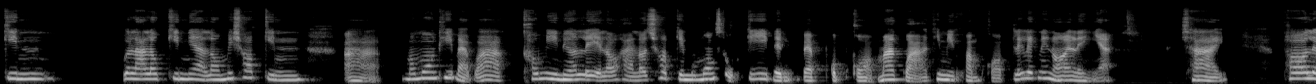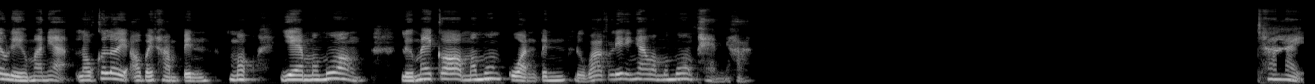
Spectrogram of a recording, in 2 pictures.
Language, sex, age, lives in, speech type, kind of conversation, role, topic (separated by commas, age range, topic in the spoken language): Thai, female, 30-34, Thailand, conversation, podcast, guest, คุณมีวิธีคิดเมนูจากของเหลือในตู้เย็นอย่างไรบ้าง?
